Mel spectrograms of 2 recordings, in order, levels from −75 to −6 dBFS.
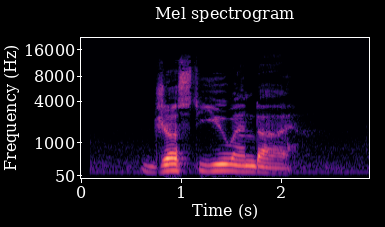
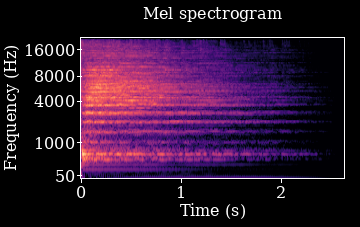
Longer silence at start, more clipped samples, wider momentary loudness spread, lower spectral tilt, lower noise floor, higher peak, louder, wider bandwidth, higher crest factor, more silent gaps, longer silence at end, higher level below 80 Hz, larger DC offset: first, 0.6 s vs 0 s; neither; second, 17 LU vs 24 LU; first, -4.5 dB/octave vs 3.5 dB/octave; first, -59 dBFS vs -53 dBFS; second, -10 dBFS vs 0 dBFS; second, -28 LUFS vs -14 LUFS; second, 15 kHz vs over 20 kHz; about the same, 20 dB vs 20 dB; neither; about the same, 0.75 s vs 0.7 s; about the same, -78 dBFS vs -76 dBFS; neither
